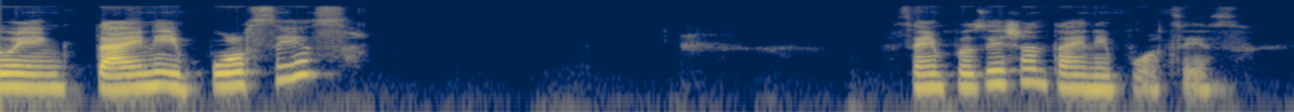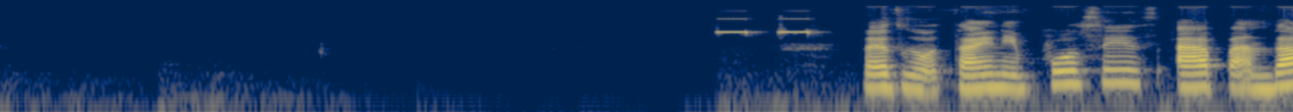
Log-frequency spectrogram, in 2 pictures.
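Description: A young woman speaks calmly and clearly, as if giving instructions.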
